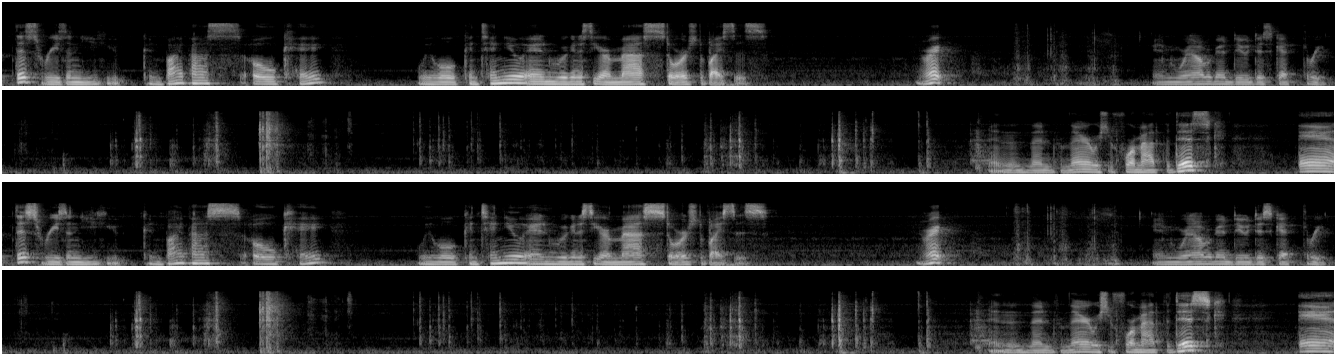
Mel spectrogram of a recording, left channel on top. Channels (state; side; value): normal; both; correlation 0.79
